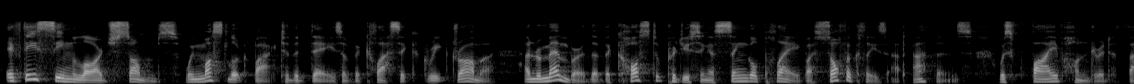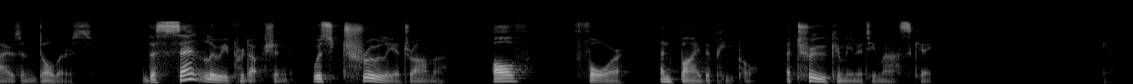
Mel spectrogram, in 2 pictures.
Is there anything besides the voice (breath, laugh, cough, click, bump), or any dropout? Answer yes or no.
no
